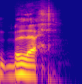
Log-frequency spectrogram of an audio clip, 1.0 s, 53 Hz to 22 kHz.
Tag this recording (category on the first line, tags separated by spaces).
Speech > Solo speech
disgusted displeasured gross grosse Man Neumann Single-take Tascam U67 Video-game Voice-acting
